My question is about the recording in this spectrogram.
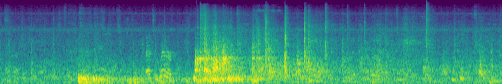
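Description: Bowling ball landing on the wooden lane with a thud and rolling with a low rumble. A little under four seconds in it crashes into the pins, and the pins clatter with a run of sharp knocks over the next couple of seconds.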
